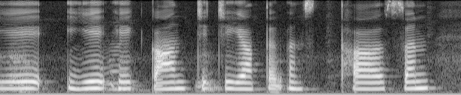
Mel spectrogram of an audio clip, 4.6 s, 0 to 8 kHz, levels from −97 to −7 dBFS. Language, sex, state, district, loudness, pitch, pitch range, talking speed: Hindi, female, Jharkhand, Ranchi, -18 LUFS, 210 Hz, 205-215 Hz, 80 wpm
